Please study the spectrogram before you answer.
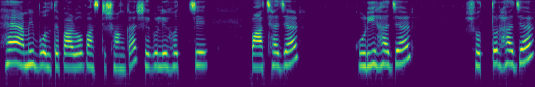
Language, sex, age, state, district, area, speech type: Bengali, female, 30-45, West Bengal, North 24 Parganas, rural, spontaneous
